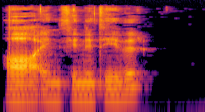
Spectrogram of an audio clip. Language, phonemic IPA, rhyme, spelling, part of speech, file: Norwegian Bokmål, /ɑː.ɪn.fɪ.nɪˈtiːʋər/, -iːʋər, a-infinitiver, noun, Nb-a-infinitiver.ogg
- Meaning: indefinite plural of a-infinitiv (“a-infinitive”)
